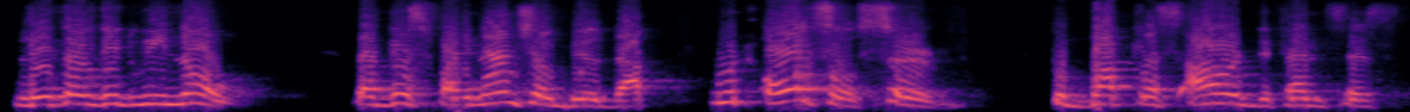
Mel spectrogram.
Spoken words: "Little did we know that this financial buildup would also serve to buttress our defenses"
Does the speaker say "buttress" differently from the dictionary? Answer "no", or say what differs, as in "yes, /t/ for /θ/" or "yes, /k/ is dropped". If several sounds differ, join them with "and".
yes, /l/ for /ɹ/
